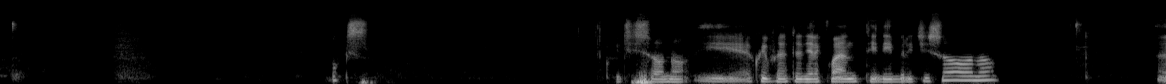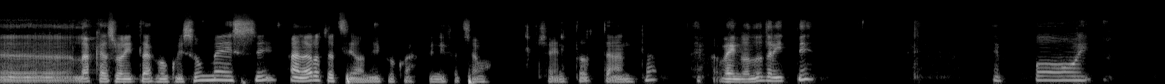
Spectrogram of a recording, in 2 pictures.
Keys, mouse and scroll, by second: 3.1-4.9 drag, 8.2-10.0 drag, 14.1-17.2 scroll up 1.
